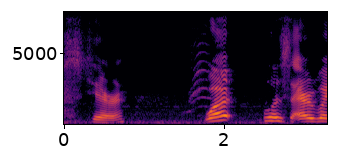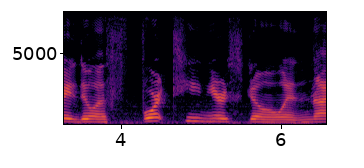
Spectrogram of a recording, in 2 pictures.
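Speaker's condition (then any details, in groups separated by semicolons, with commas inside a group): Cerebral palsy; speaks differently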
